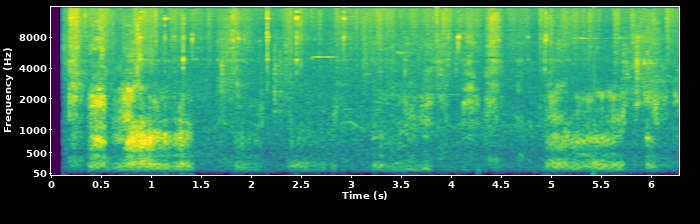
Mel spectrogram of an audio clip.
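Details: An Alaskan Malamute playing with another dog gives rough, throaty growls and grumbling vocalizations in bursts.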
